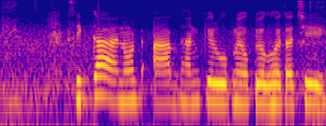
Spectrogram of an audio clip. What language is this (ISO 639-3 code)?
mai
